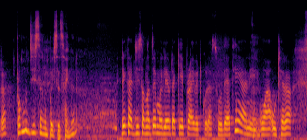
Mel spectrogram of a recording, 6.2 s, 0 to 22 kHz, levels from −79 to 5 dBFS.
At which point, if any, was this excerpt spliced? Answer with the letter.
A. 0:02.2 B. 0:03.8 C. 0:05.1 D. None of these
A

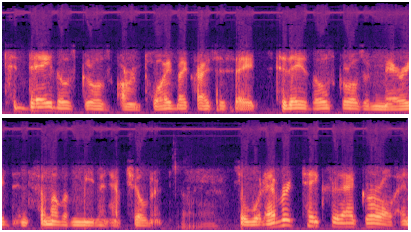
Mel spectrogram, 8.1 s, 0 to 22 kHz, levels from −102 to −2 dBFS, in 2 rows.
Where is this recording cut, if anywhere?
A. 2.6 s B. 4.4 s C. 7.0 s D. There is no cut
A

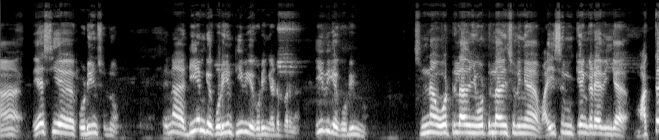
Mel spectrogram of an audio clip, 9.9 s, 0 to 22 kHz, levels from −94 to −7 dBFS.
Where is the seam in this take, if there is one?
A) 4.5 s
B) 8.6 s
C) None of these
C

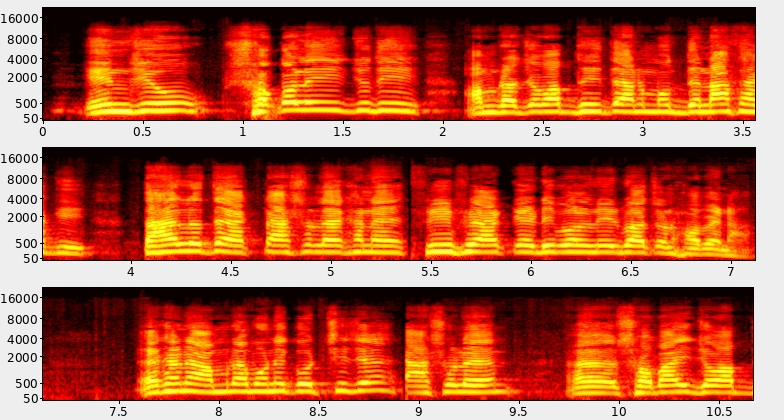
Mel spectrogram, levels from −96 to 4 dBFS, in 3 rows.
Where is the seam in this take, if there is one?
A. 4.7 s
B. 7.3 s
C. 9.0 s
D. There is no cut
C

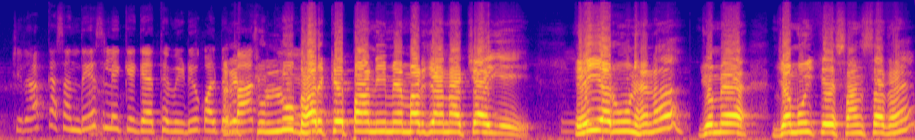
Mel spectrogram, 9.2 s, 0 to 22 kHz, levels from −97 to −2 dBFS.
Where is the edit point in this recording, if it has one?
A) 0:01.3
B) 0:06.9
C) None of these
B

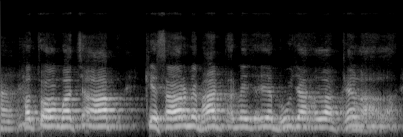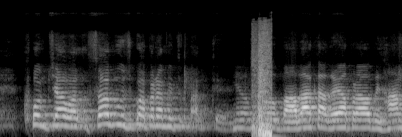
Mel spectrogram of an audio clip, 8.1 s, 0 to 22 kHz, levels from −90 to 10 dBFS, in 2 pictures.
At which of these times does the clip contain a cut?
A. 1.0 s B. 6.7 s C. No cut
B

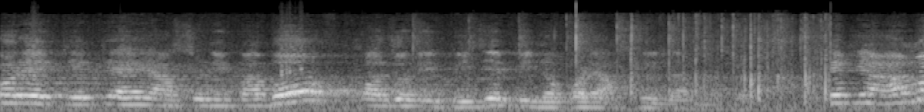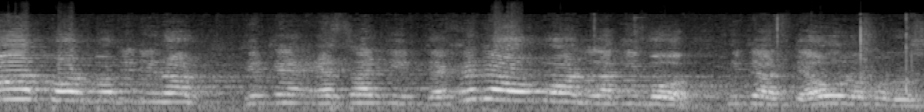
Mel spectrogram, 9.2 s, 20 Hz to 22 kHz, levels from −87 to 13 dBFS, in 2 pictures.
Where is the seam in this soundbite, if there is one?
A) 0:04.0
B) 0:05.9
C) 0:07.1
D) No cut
A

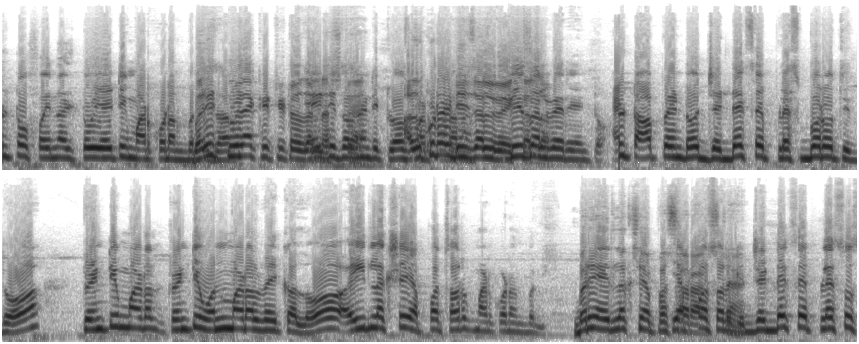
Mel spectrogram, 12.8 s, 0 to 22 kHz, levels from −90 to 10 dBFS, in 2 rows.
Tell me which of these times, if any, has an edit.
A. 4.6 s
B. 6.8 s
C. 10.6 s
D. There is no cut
A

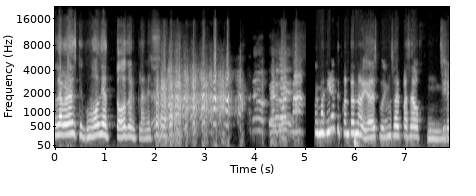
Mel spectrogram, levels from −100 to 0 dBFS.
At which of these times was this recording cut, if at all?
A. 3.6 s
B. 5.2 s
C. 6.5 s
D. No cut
B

